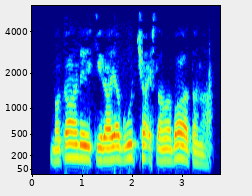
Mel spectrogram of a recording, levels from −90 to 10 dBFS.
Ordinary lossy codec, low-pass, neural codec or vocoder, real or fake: MP3, 24 kbps; 5.4 kHz; none; real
